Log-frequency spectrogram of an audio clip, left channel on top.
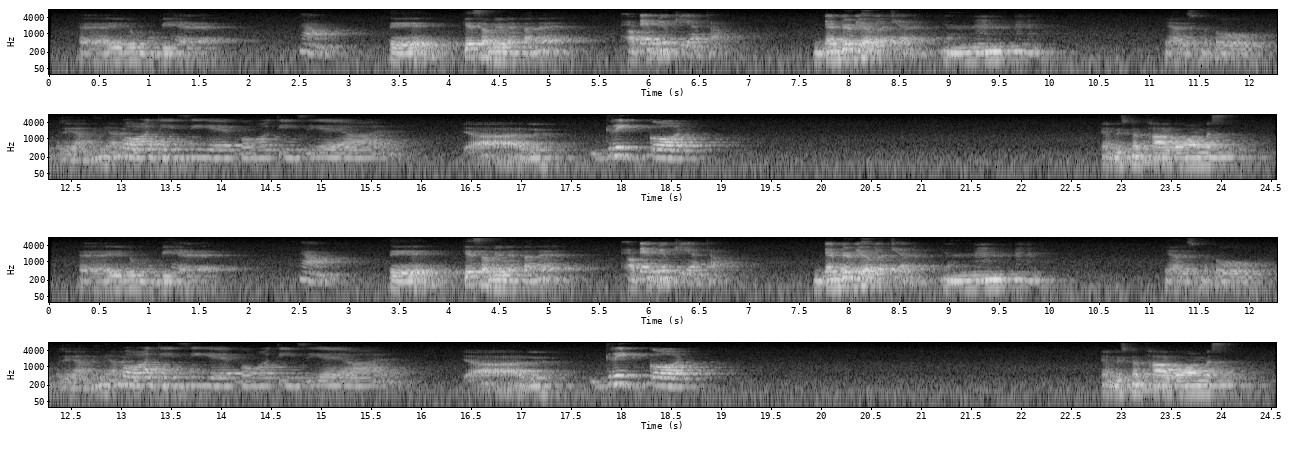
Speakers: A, in the centre; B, on the right.
A: है ये जो मूवी
B: है
A: है
B: हाँ
A: से किस अभिनेता ने अपनी
B: डेब्यू किया था डेब्यू
A: डेब्यू
B: किसने
A: किया था
B: किया
A: इसमें
B: था
A: हम्म,
B: हम्म हम्म हम्म।
A: यार इसमें तो मुझे याद ही नहीं आ रहा
B: बहुत
A: कि कौन
B: इजी
A: था
B: है बहुत इजी है यार
A: यार
B: Greek god
A: यार इसमें था कौन मैं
